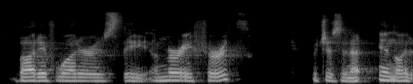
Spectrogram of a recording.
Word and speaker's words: Moray: It's pronounced Murray, by the way. It looks like Moray, but in Scotland they say Murray.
